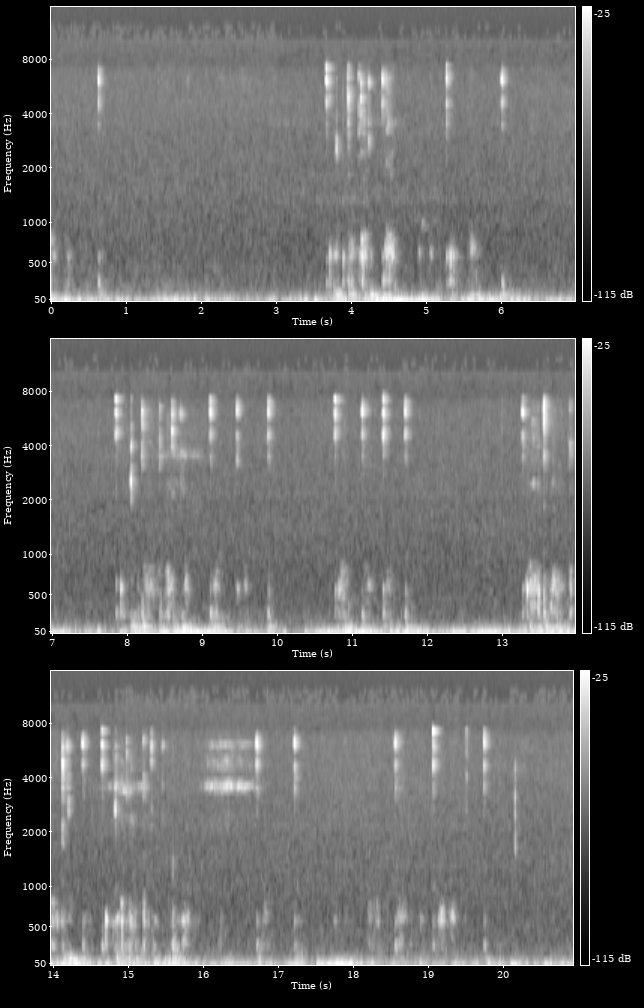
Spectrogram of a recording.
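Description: Faint computer mouse clicks in quick clusters of several at a time, separated by pauses of a second or two, over a low steady hum.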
